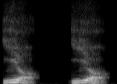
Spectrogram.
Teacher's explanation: 여라고 하는 것은 자 이가 앞에 있고 그 다음에 어가 붙는 거예요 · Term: 이중모음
